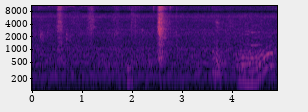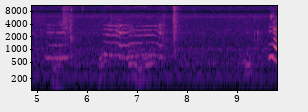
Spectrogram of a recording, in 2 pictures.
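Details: Two dogs, a dachshund and a cockapoo, playing together in bed while tired before their morning nap indoors; a few soft thumps, then drawn-out moaning whines that bend down and up, some doubled, with quiet room noise between.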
